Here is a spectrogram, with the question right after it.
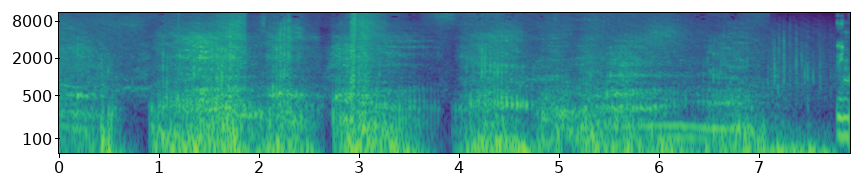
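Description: Lions in a den roar loudly and close, in several long, rumbling roars separated by brief pauses, deep and powerful, with no speech over them.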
